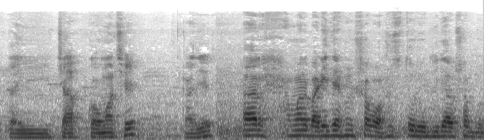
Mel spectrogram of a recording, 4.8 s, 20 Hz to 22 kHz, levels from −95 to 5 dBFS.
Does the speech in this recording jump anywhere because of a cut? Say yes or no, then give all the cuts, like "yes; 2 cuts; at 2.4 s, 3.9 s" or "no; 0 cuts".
yes; 1 cut; at 2.3 s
